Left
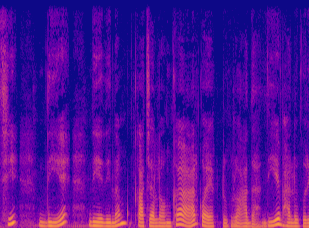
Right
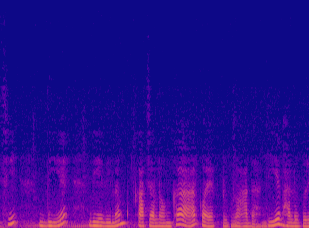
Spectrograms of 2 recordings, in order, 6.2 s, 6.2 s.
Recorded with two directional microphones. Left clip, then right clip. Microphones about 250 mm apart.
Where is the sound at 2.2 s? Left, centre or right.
Left.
